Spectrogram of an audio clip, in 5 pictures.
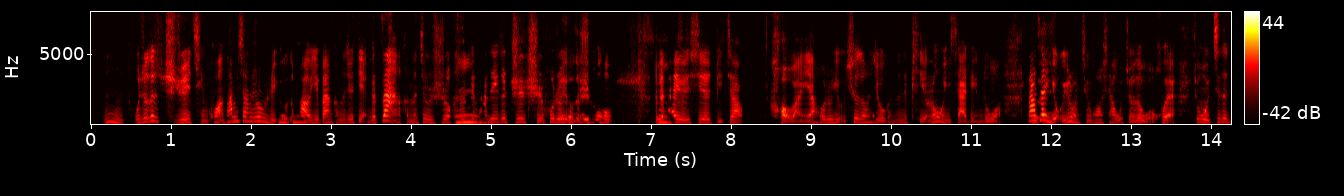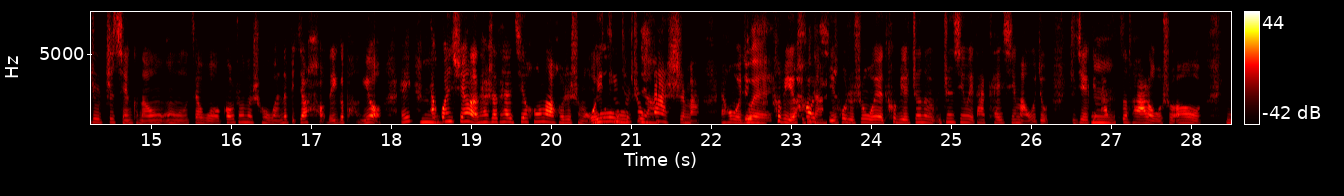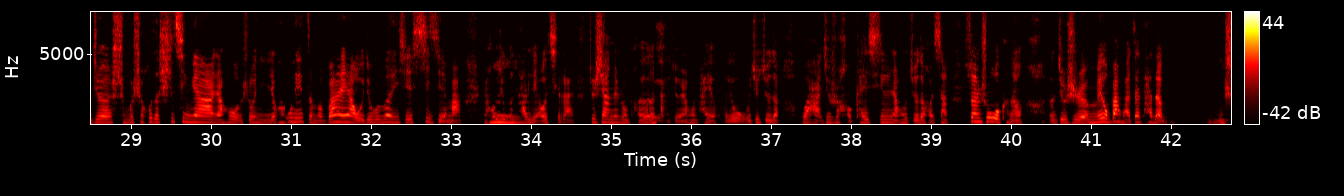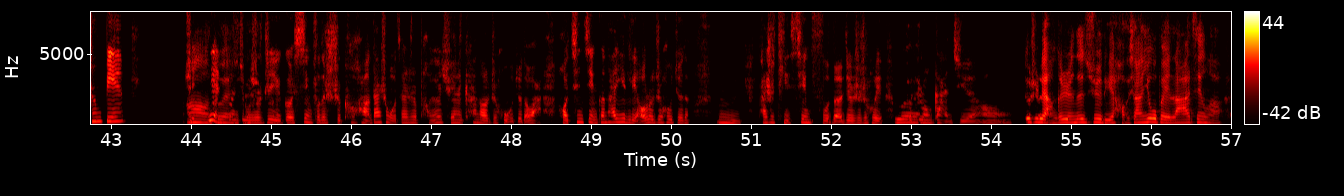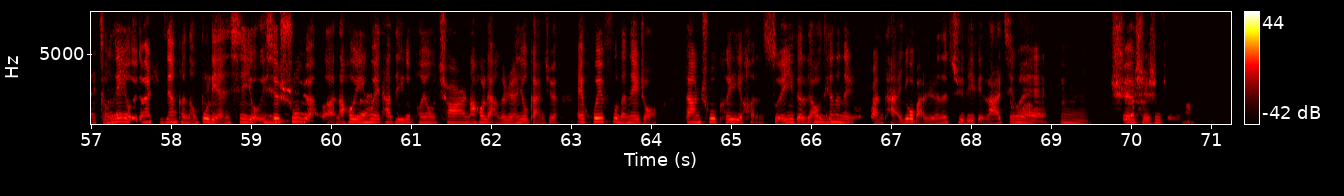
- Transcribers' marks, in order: other background noise; other noise
- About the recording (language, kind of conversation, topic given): Chinese, podcast, 社交媒体会让你更孤单，还是让你与他人更亲近？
